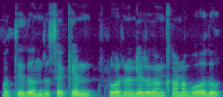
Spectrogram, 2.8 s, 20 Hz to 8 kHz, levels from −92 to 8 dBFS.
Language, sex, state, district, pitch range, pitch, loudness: Kannada, male, Karnataka, Koppal, 145-150 Hz, 145 Hz, -15 LUFS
